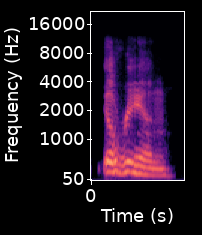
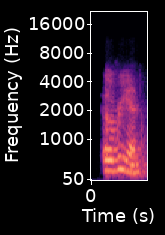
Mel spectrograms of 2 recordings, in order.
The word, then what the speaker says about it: Ile-Rien: the, oh Martha, I'm afraid I'm going to pronounce that one incorrectly. That's okay. The Ilrien trilogy? Yeah, Ilrien. Ilrien, thank you.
